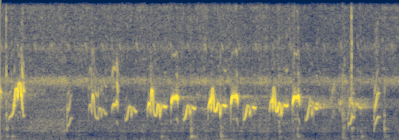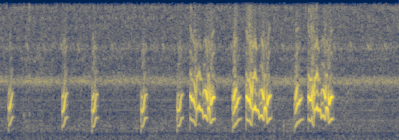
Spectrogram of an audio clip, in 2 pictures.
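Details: Sooty-headed bulbul lure song for drawing rivals near: rapid, warbling whistled notes, then sharp descending chips, then a final burst of rich bubbling phrases, over a constant high-pitched whine.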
